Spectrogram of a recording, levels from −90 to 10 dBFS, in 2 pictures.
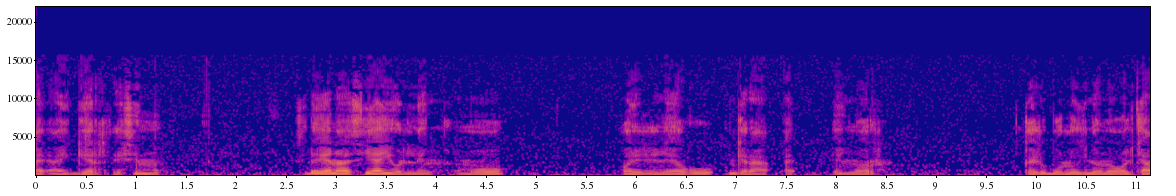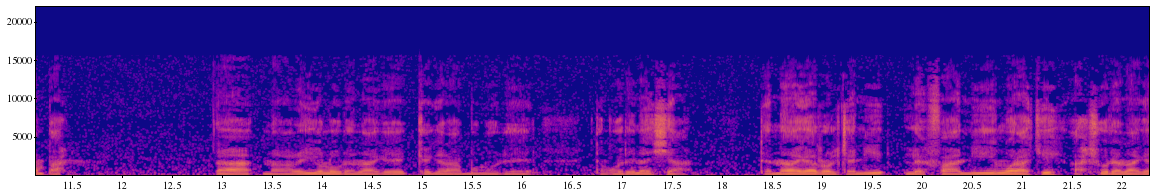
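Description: From start to finish the speech carries overdone noise removal. A noise reduction stage was pushed far too hard, so any frequency band sitting close to its idea of the noise level gets pulled way down or cut out entirely, and the quieter parts of the voice get dragged under along with it. You hear it as a background that drops away and breaks up into little twinkling, warbling specks.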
